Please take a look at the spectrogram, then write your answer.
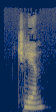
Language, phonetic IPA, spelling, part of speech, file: Russian, [t͡ɕlʲen], член, noun, Ru-член.ogg
- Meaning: 1. limb 2. article 3. part 4. term 5. member of an organization 6. member, penis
